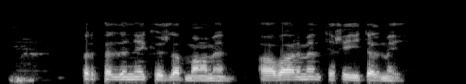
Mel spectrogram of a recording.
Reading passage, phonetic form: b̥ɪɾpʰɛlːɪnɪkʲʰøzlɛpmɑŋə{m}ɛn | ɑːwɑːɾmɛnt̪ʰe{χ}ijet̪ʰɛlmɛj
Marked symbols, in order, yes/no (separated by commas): yes, yes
